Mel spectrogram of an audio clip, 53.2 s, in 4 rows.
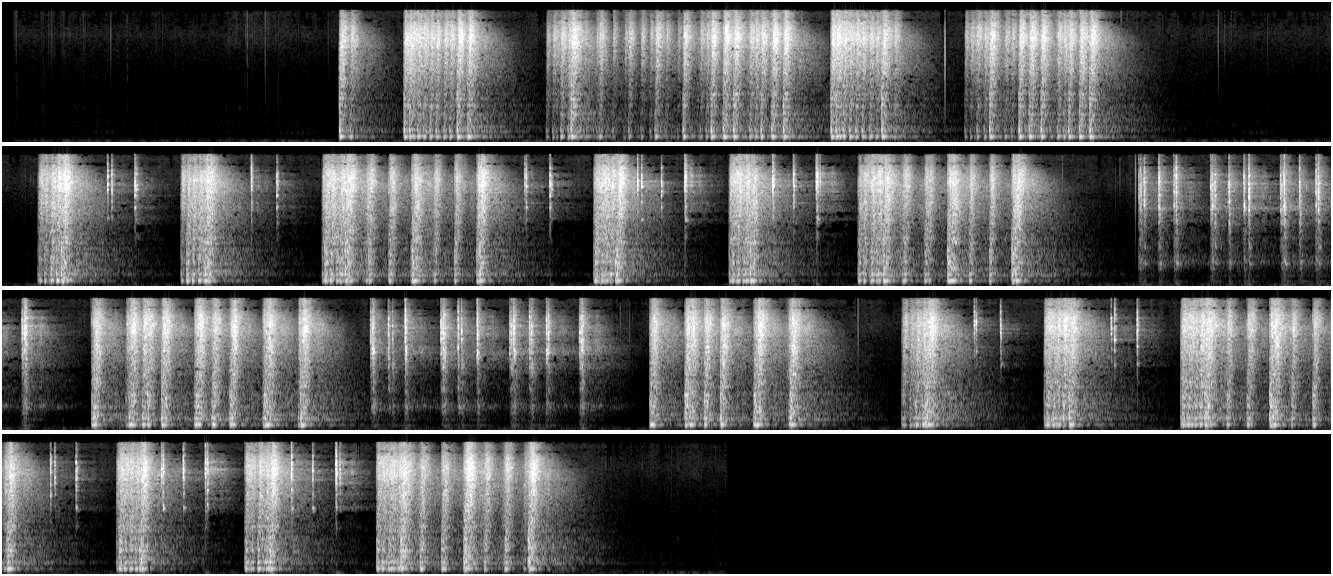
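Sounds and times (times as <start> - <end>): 
snare drum played in different ways: 3.4 - 11.6, 13.6 - 45.9.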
